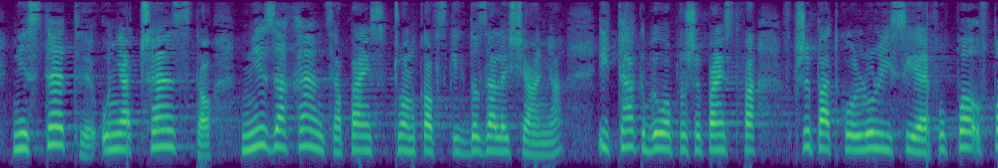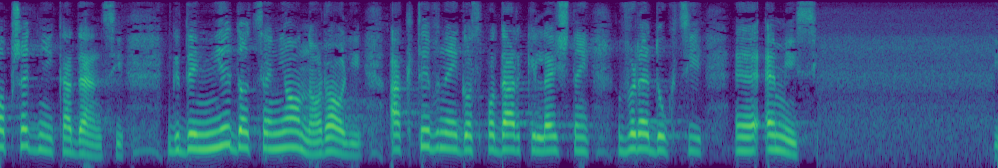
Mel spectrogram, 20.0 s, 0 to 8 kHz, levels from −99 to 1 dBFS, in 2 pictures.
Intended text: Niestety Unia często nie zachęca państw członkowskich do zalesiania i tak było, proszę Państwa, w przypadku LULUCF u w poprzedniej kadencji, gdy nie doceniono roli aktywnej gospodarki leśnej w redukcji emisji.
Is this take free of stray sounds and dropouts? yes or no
yes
